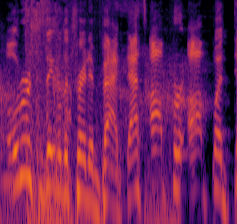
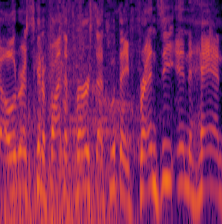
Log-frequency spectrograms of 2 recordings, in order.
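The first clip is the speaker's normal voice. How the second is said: ordinary delivery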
